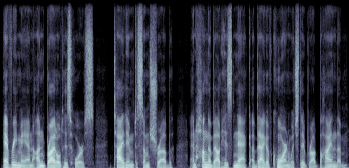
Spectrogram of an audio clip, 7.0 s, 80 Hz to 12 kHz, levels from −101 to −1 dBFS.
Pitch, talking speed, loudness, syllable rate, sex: 120 Hz, 205 wpm, -21 LUFS, 5.1 syllables/s, male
